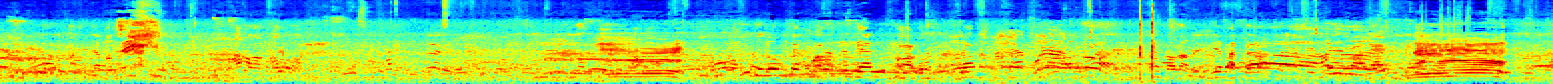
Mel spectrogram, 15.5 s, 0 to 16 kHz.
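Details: Sahiwal bulls at Aftabganj cattle market in Dinajpur, Bangladesh, on 28 January 2025, being bargained over by buyers. Several deep, drawn-out harmonic moos rise and fall, with crowd chatter, bargaining voices and background music throughout.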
